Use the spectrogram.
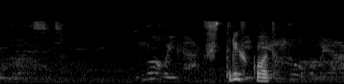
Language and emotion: Russian, neutral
